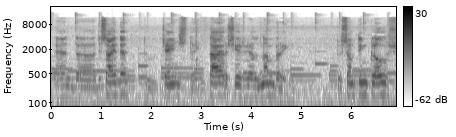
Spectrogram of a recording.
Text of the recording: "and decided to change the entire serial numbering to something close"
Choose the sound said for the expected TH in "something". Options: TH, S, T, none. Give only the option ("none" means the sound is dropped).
T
